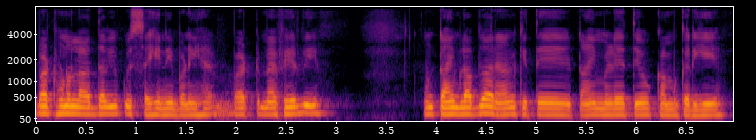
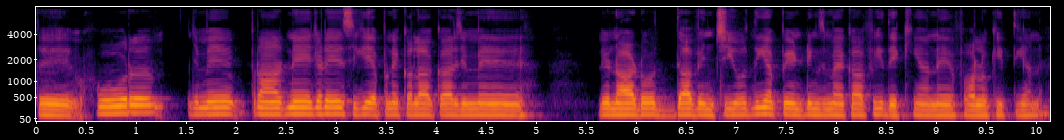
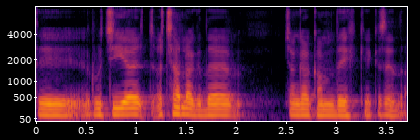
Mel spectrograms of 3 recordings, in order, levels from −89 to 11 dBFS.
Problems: none marked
